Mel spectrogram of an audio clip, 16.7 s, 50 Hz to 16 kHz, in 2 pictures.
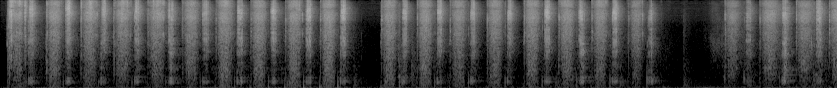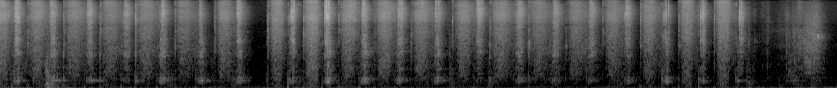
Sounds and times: spray bottle 0.0 - 6.6
spray bottle 7.2 - 15.9

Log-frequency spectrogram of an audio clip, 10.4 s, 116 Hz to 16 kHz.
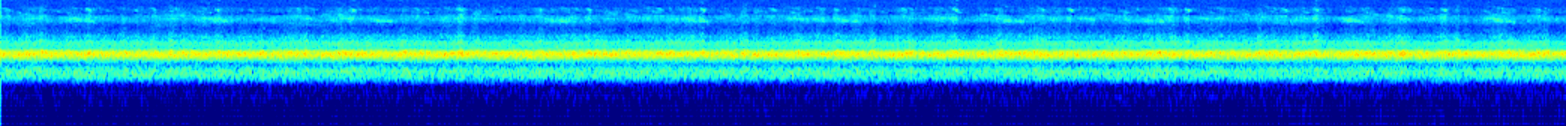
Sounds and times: frogs 0.0 - 10.4

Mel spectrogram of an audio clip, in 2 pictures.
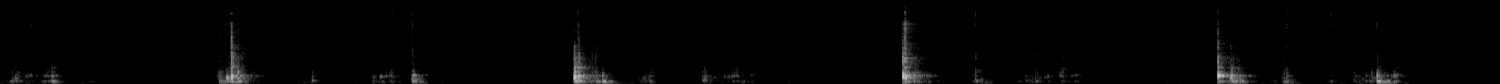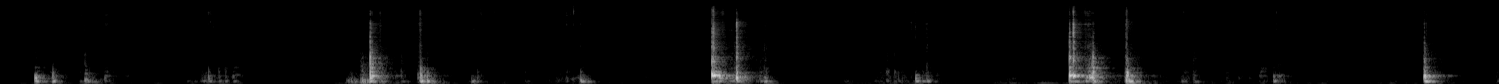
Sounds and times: paint can lid open and close 25.7 - 26.5

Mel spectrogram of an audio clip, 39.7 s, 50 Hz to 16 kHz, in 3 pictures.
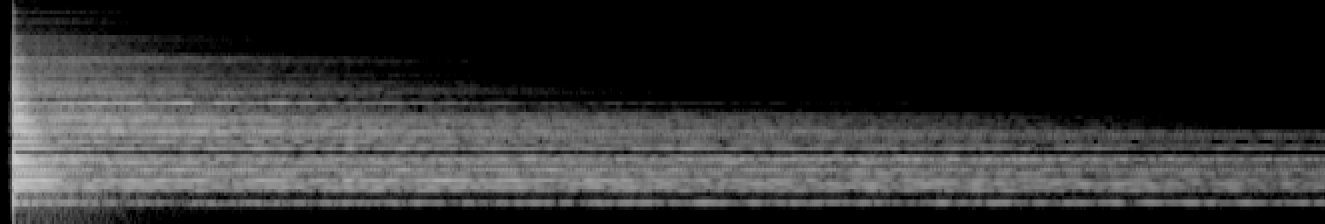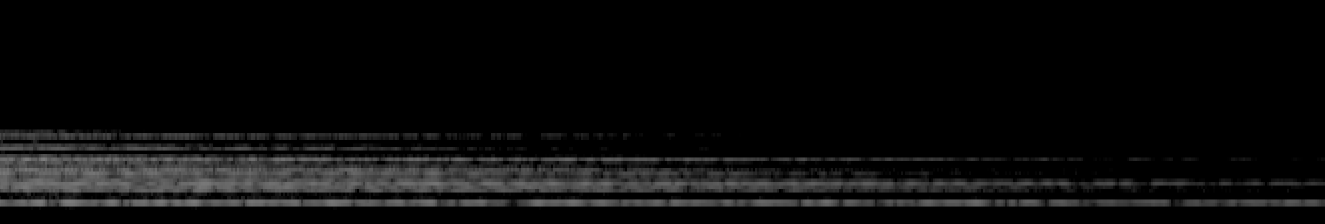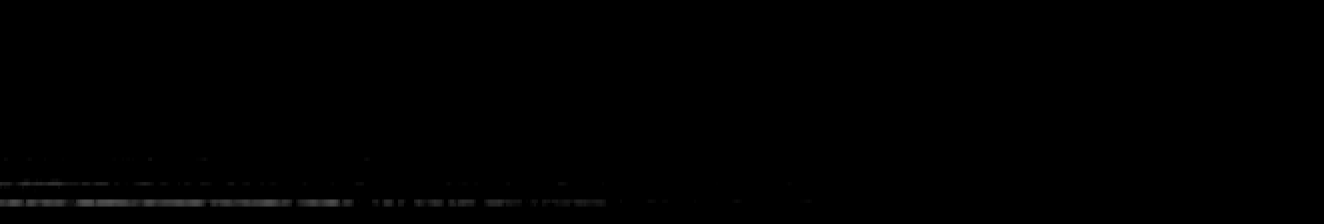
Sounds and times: Clang 0.2 - 4.8

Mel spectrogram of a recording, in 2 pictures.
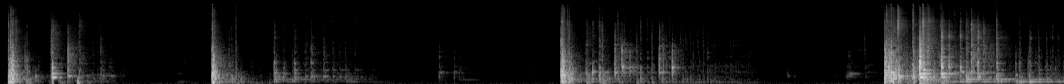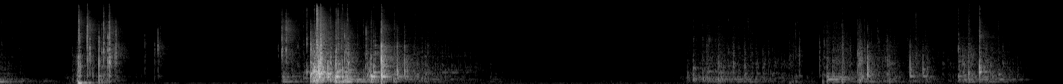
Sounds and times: Empty Plastic Bottle Falling 0.1 - 1.2
Empty Plastic Bottle Falling 2.1 - 3.7
Empty Plastic Bottle Falling 5.6 - 7.4
Empty Plastic Bottle Falling 8.5 - 10.8
Empty Plastic Bottle Falling 11.4 - 12.3
Empty Plastic Bottle Falling 13.4 - 15.0
Empty Plastic Bottle Falling 17.5 - 21.0

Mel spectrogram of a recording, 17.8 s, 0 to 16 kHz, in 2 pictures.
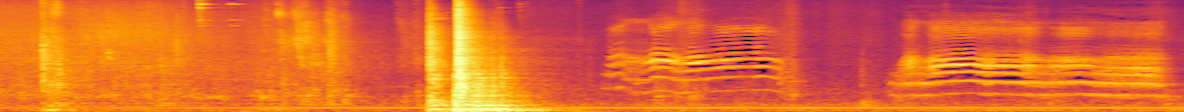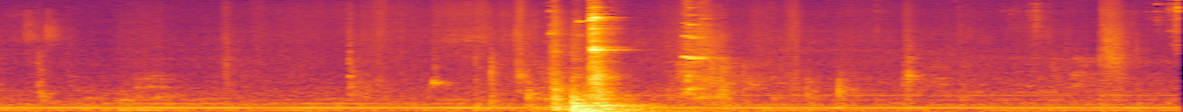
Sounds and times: Door opening and closing 3.2 - 4.2
Door opening and closing 12.9 - 14.4

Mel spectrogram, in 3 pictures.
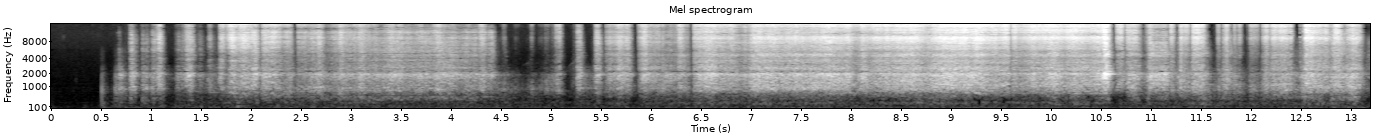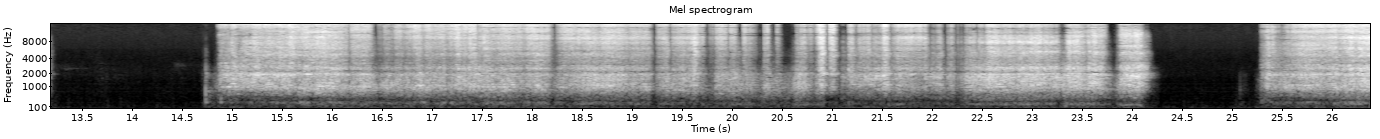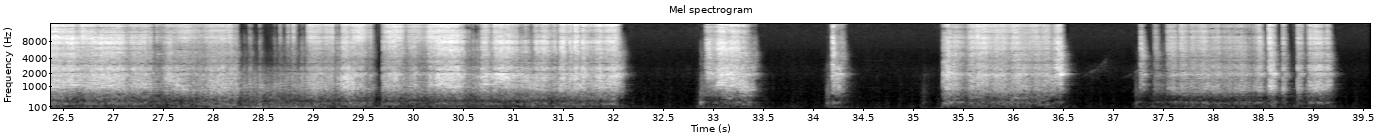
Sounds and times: FINGERNAILS ON SIDING 0.5 - 13.2

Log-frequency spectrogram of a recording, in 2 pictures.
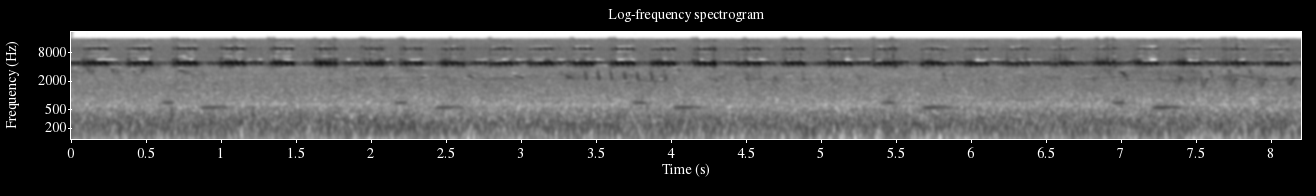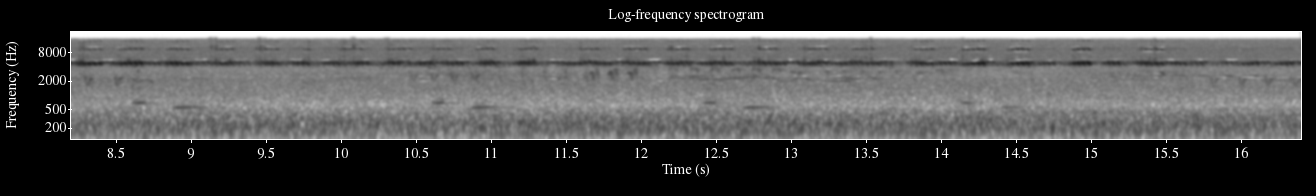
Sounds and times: other insects in background 0.0 - 16.4
Crickets singing 0.1 - 16.4
cuckoo 0.6 - 1.2
cuckoo 2.1 - 3.0
cuckoo 3.6 - 4.4
cuckoo 5.4 - 6.0
cuckoo 6.9 - 9.2
cuckoo 10.6 - 11.2
cuckoo 12.2 - 14.7

